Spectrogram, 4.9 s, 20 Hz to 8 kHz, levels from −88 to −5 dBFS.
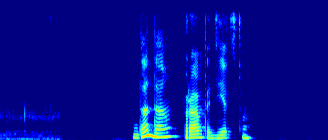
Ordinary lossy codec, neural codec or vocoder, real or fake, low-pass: none; codec, 16 kHz, 4 kbps, X-Codec, HuBERT features, trained on LibriSpeech; fake; 7.2 kHz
